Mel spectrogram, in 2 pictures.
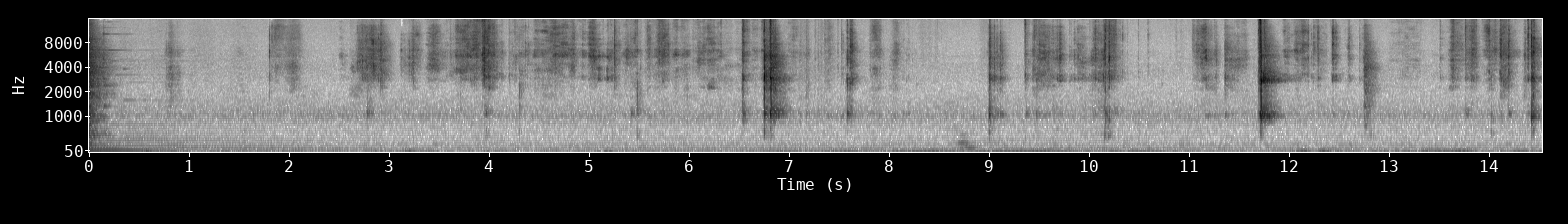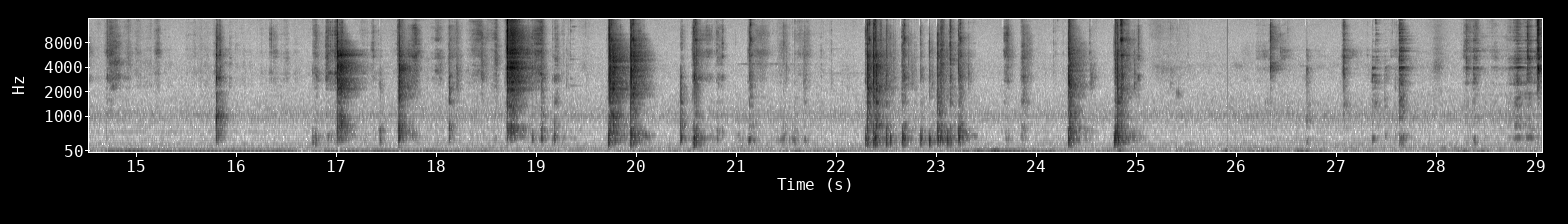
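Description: Metal camping cookware and a wooden slat tabletop being handled and set onto a steel Stanley lunch box: scattered clinks and knocks, busiest and loudest past the middle.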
